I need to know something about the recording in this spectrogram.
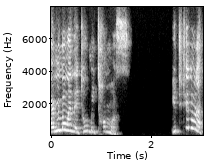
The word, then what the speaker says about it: Thomas: th into Thomas so I was say Thomas I thought I was cool and this woman looked at me my pastor then in Northern Ireland and she said no it's Thomas I said no no you're not you're missing the H it's right here I was doing the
